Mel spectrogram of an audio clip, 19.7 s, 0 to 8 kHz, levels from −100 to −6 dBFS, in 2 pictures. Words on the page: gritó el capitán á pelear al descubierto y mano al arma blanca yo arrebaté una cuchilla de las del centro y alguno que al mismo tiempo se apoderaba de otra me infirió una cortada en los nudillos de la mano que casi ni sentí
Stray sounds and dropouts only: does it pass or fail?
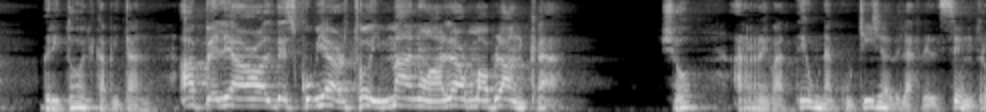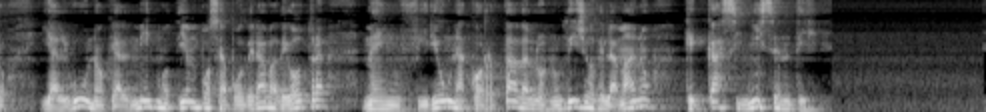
pass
